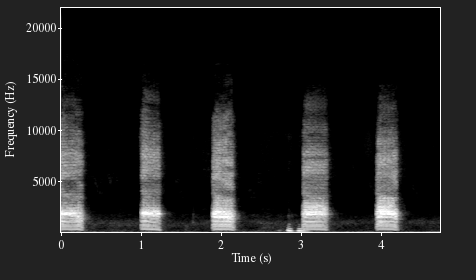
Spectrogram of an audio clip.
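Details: A tame hooded crow making noise while it eats: five harsh, hoarse caws, each short and evenly spaced about a second apart, with a brief soft note just before the fourth.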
